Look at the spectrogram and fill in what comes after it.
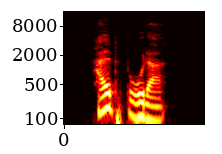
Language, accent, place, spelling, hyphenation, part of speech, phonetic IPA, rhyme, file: German, Germany, Berlin, Halbbruder, Halb‧bru‧der, noun, [ˈhalpˌbʁuːdɐ], -uːdɐ, De-Halbbruder.ogg
- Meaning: half brother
